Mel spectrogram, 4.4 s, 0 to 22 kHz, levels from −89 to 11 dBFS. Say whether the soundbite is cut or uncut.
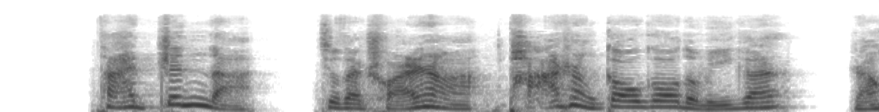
uncut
